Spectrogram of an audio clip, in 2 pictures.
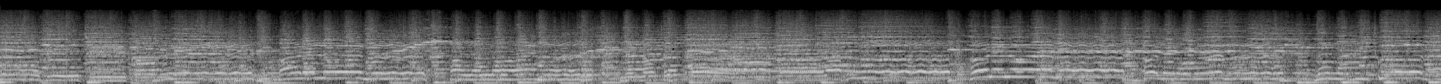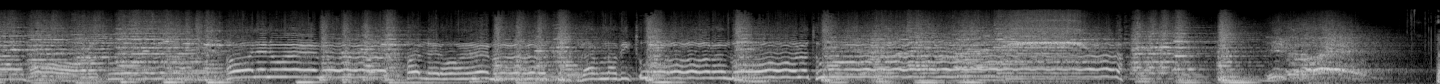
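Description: A football supporters' anthem for OM plays loudly and continuously on Radio Grenouille, with sung vocals over full instrumental backing and a rousing, chant-like feel, before cutting off abruptly at the end.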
